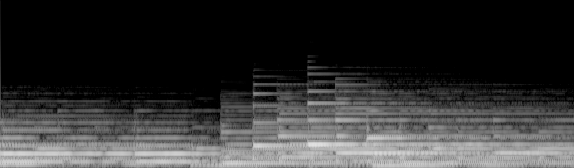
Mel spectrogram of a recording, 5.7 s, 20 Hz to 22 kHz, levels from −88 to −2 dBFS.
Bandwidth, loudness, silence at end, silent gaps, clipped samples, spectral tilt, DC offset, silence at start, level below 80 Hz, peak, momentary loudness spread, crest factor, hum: 4 kHz; -22 LUFS; 0 s; none; under 0.1%; -10.5 dB/octave; under 0.1%; 0 s; -54 dBFS; -6 dBFS; 7 LU; 14 dB; none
